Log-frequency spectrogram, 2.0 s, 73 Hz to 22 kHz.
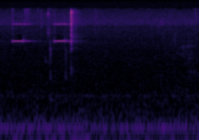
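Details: Two short electronic keypad beeps and faint clicks over low room hum as volume to be infused (250 mL) is entered on a Hospira Plum A+ IV infusion pump, titratable drug therapy mode.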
